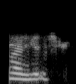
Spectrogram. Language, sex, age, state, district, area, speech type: Punjabi, female, 18-30, Punjab, Firozpur, urban, conversation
